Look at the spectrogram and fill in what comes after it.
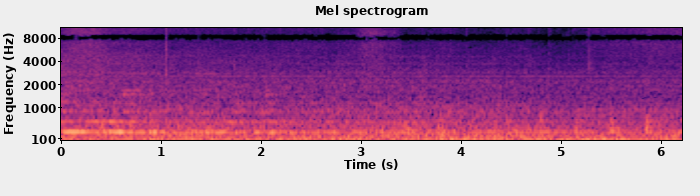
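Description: Passenger train cars rolling past on the rails: a steady rumble of wheels with scattered clacks over rail joints. A low steady hum fades out about two and a half seconds in.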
